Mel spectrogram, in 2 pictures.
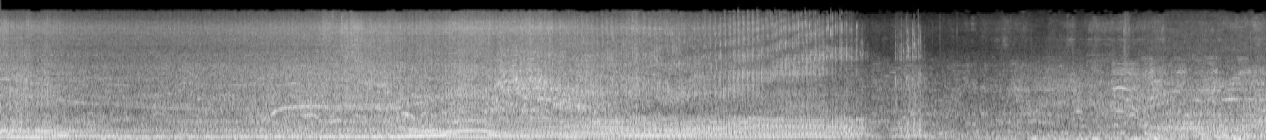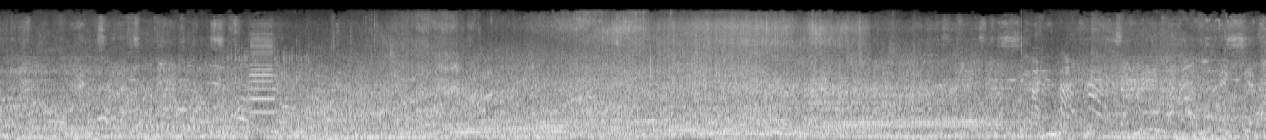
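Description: A classic car revving hard and skidding with squealing tires in a street where traffic has stopped, its engine loud and close with rising and falling revs, under crowd chatter and shouting.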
